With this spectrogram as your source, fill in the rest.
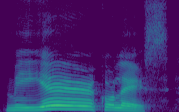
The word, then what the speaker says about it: miércoles: It has to go on the E, because if you put it on the I, you'd break up the diphthong. It's miércoles, accent on the E.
